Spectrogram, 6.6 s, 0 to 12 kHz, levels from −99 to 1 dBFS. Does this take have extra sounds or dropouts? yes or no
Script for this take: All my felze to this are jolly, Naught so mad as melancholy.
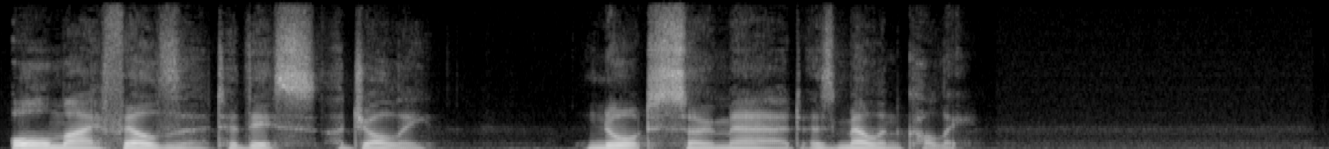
no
